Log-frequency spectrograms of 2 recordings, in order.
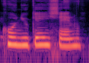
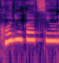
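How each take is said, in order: First: The ending is said like English '-gation'. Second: The ending is said as written, German style. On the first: The speaker calls it wrong. "اشتباهی مثل انگلیسی نگید" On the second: The speaker calls it right. "دقیقاً حروف رو به همون شکلی که بود تلفظ کردیم"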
